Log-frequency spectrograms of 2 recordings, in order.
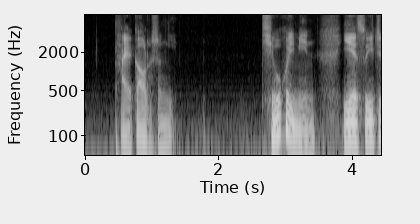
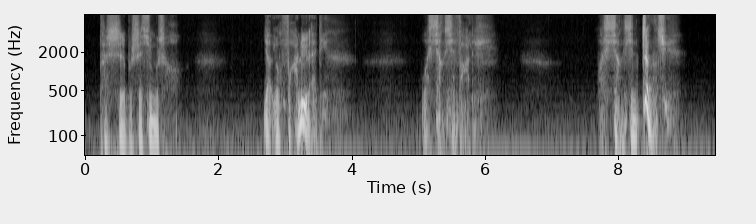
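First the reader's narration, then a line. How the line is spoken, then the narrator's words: Through gritted teeth. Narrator (Chinese): 林信成也咬牙切齿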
